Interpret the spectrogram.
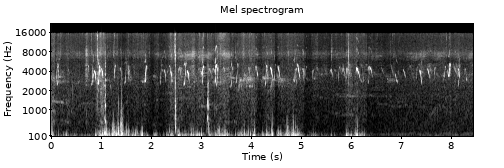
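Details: Mother hen feeding newly hatched chicks in her nest; high, thin chick peeps run throughout beneath loud, low, bursting sounds in the first six seconds.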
